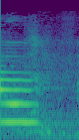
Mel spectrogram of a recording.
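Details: A black cat gives a single clear, tonal meow lasting about half a second, steady in pitch with rich overtones, then fading into quiet room tone.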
